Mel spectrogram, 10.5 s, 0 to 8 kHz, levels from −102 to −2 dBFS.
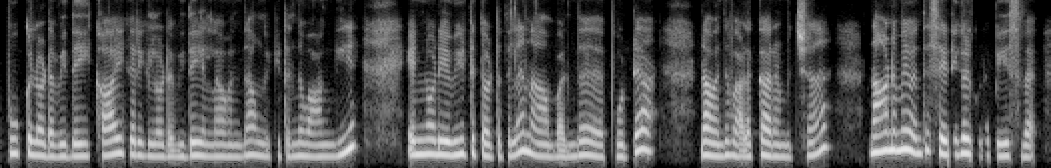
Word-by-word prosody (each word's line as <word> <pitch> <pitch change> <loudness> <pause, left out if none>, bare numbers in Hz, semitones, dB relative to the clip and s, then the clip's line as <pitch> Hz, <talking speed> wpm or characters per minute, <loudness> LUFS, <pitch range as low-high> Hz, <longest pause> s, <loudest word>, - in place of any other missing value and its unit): பூக்களோட 255 -4 0
விதை, 220 +1 0 0.2
காய்கறிகளோட 235 -3 -1
விதையெல்லாம் 215 -1 -1
வந்து 210 +2 -7
அவங்க 225 -2 -4
கிட்டருந்து 220 +1 -5
வாங்கி, 210 +6 -2 0.7
என்னுடைய 250 -1 +4
வீட்டுத் 260 0 0
தோட்டத்துல 225 +5 -1
நான் 215 -2 -2
வந்து 230 +4 -2 0.3
போட்டு, 215 - 0 0.6
நான் 240 -1 +5
வந்து 235 +3 -1
வளர்க்க 230 +2 0
ஆரம்பிச்சேன். 215 - -2 0.5
நானுமே 325 +2 +7
வந்து 270 +5 -1
செடிகள் 255 0 +4
கூட 235 +2 -15
பேசுவேன். 215 -2 -2
230 Hz, 130 wpm, -23 LUFS, 215-255 Hz, 0.7 s, நானுமே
